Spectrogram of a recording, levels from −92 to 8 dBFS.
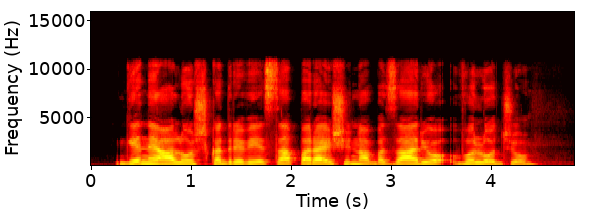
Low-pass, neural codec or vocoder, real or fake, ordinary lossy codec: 10.8 kHz; none; real; none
